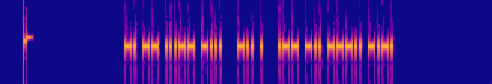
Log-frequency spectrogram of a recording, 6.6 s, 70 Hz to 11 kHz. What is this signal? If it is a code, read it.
Morse code, heard as a keyed tone, about 40 wpm, 700 Hz. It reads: NM3B DE WD8C
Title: USA Callsign DE Callsign - 4 Characters - 40wpm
